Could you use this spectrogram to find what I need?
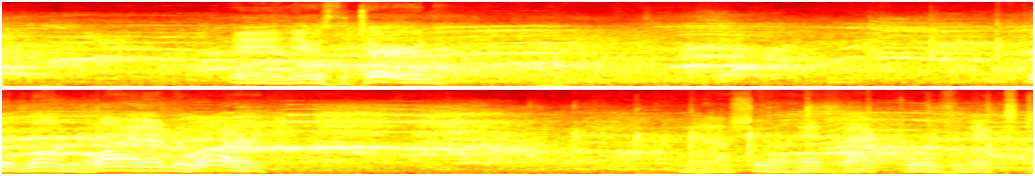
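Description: A crowd of young spectators cheers and shouts in a large echoing hall.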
